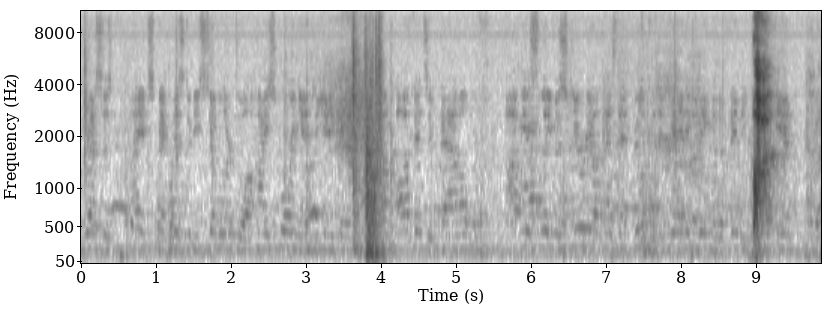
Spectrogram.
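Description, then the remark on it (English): A door is shut with two fairly loud thuds several seconds apart, standing out over a steady background of murmuring voices and low room noise. “He's left the door open. I'm going to go take care of it.”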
